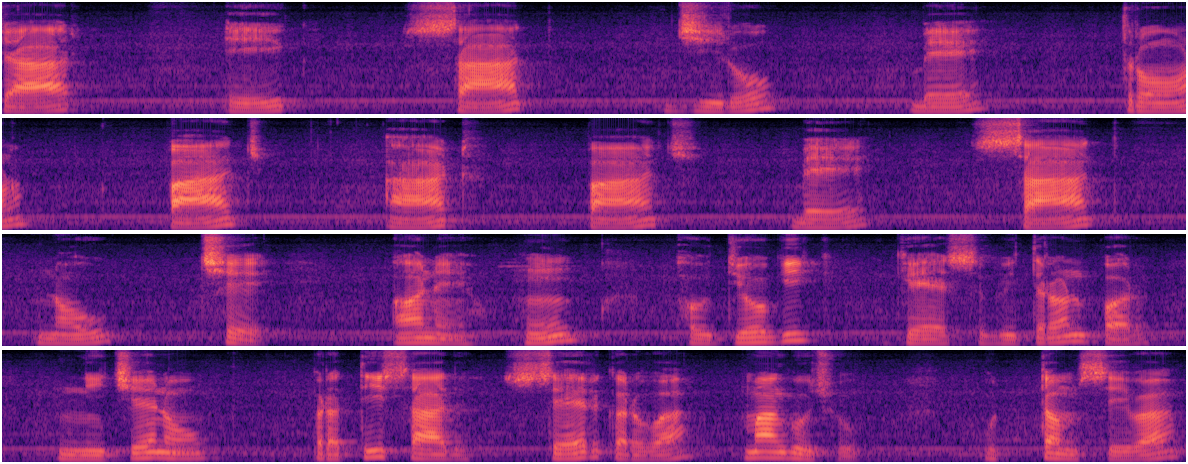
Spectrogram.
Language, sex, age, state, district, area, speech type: Gujarati, male, 45-60, Gujarat, Surat, rural, read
